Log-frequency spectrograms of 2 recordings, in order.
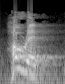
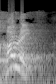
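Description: First: "Horeb" with a plain English H and a hard b at the end; the wrong, English reading of the name; Horeb pronunciation. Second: The right Hebrew reading of the name; Chorev pronunciation. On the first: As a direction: say "Horeb" the anglicized way, HO-reb. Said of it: "it's not Horeb". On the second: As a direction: rasp the ch of "Chorev" and close on v. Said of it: "No, it's called Chorev". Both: Shown as a demonstration.

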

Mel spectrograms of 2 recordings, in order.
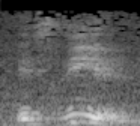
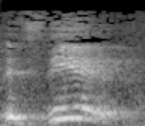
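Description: First: "It's there." dropped low and softer, falling; low firm affirmation. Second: Lifted, questioning rise on "It's there."; rising affirmation. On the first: Preacher reassuring listeners, a low soft falling "It's there.". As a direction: settle "It's there." down low and quiet, with finality. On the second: Preacher to congregation, a high rising "It's there.". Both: Real, not acted.

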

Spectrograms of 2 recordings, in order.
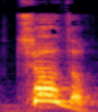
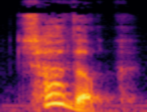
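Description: First: Tzadok called again much higher and louder. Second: Said in the usual way. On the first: A narrator's reading. Tati calling the weeping Tzadok's name more urgently. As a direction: raise your voice to get through to him. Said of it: "repeated call". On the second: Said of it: "Tzadok repeated louder".

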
